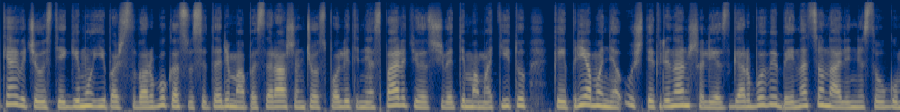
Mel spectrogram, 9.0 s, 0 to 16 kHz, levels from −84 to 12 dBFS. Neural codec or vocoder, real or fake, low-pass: autoencoder, 48 kHz, 32 numbers a frame, DAC-VAE, trained on Japanese speech; fake; 14.4 kHz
